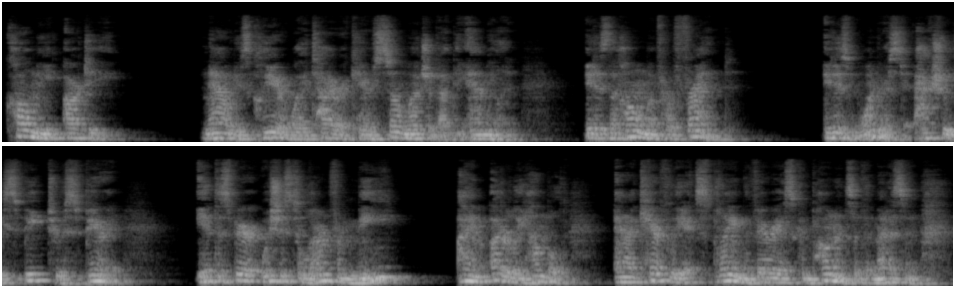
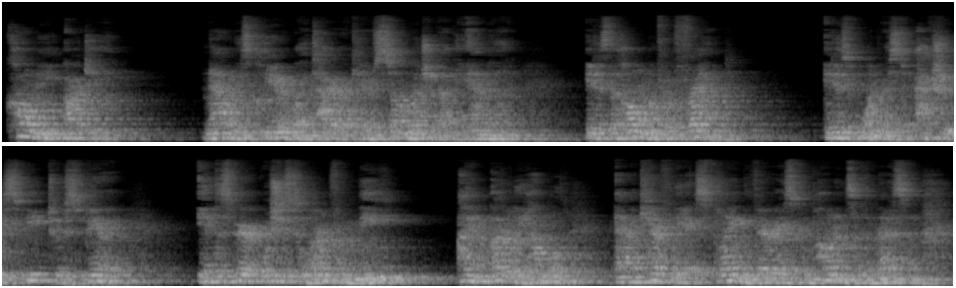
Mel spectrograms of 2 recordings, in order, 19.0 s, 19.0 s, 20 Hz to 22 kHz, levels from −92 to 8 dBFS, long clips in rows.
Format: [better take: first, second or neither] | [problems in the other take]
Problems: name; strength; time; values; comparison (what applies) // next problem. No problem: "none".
first | room echo; strong; dies away in 1.2 s; slight in the first // off-mic speech; far; far in the first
